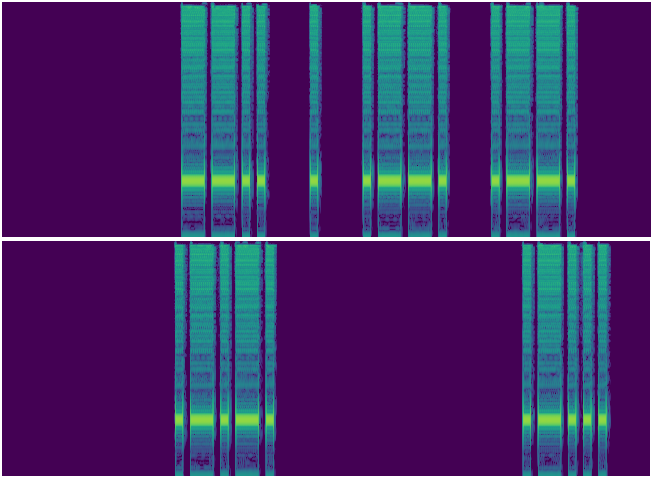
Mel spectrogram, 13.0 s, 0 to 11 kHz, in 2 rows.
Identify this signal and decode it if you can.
Morse code, heard as a keyed tone, about 16 wpm, spaced as for 11 wpm, 800 Hz. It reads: ZEPP <AR> <AS>
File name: CW Code Groups @10WPM / fromSM's / Antennas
